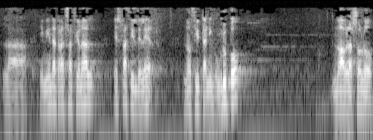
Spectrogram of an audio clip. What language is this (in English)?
Spanish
